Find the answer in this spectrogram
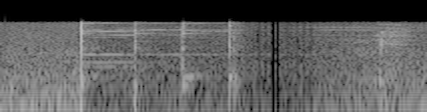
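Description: A light strike followed by a short ringing ding with a few soft clicks, dying away after under a second.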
